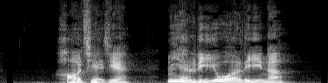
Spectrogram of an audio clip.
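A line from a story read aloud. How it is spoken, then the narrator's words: Laughing. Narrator (Chinese): 宝玉笑道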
